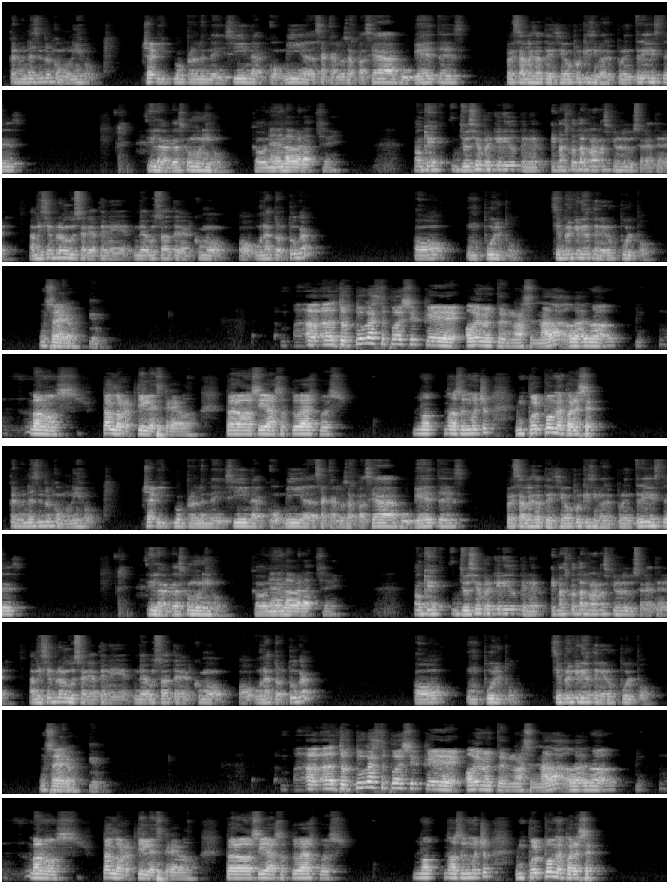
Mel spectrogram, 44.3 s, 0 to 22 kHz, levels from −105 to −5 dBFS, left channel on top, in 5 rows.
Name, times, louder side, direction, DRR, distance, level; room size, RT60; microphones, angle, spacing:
voice 1, 0.1-1.2 2.0-6.1 6.7-9.1 10.8-11.8 12.2-12.7 14.4-17.8 18.1-21.9 23.2-24.6 25.1-26.4 27.3-27.9, right 1 dB, 10° right, 1.2 m, -35 dB
voice 2, 12.4-13.3 27.1-27.6 30.5-34.8 35.8-36.5 36.8-40.0 41.0-43.3, left 1 dB, 10° left, 0.5 m, -29 dB
3.7 x 3.3 x 3.0 m
head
